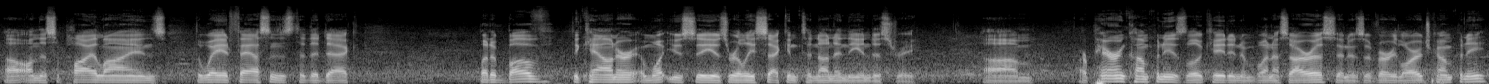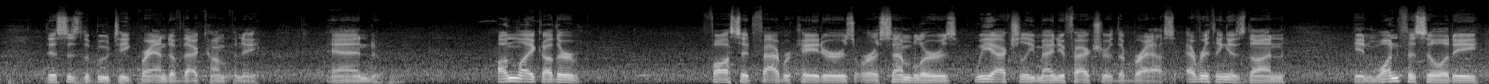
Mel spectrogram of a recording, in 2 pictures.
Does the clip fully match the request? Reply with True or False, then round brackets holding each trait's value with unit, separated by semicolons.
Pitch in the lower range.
True (100 Hz)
